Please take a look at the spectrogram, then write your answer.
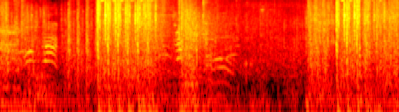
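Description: An RPK light machine gun fires in a video game with loud, rapid bursts that come in repeated volleys. Brief vocal sounds are mixed into the gunfire.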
